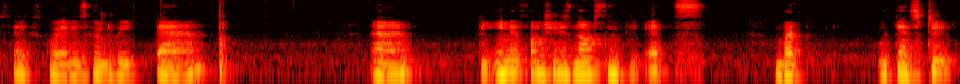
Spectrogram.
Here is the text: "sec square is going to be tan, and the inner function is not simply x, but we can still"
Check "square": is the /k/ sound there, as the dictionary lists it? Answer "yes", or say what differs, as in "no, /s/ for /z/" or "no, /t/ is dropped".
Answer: yes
